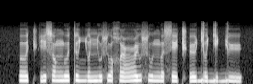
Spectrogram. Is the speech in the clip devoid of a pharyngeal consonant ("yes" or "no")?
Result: no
